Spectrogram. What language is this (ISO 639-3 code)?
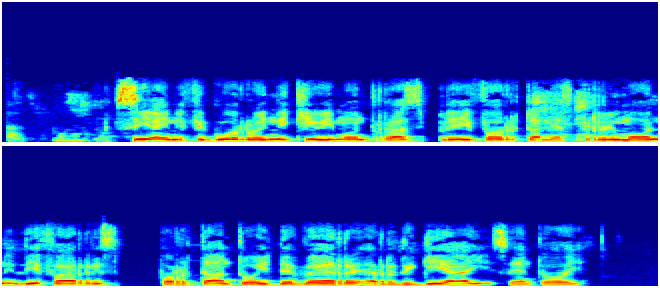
epo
